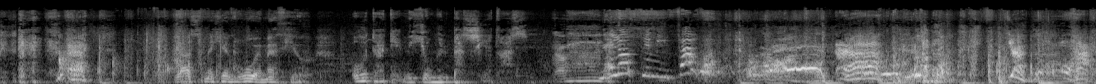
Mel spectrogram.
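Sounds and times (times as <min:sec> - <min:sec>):
speech: 0:00.7 - 0:01.0, 0:01.8 - 0:10.9
dog barking and snarling aggressively while attacking: 0:06.8 - 0:09.6
people shouting agitatedly: 0:07.5 - 0:09.4.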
